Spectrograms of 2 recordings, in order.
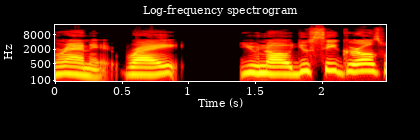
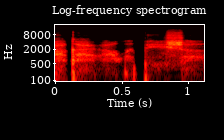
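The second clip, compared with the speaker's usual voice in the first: put-on whisper, quieter. Retelling what a lady at the VA said: imitating someone whispering. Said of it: "she was whispering".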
